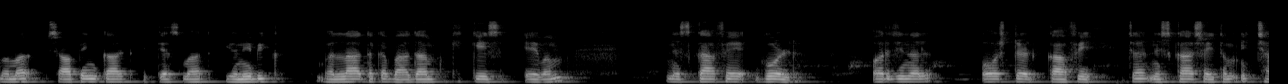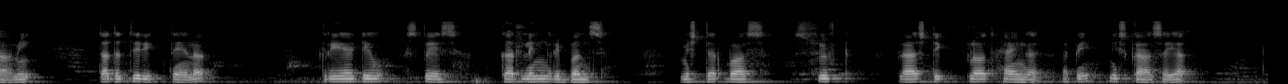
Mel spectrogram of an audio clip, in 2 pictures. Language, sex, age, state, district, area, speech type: Sanskrit, male, 18-30, Kerala, Kasaragod, rural, read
